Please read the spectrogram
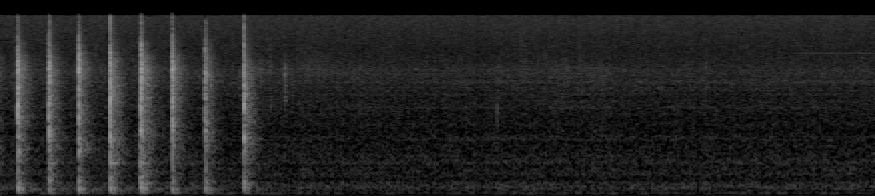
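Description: Rapid knocks, about four a second, from a soap-filled silicone mold being tapped on the countertop to bring air bubbles up to the surface; they stop about two seconds in, leaving quiet room tone.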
